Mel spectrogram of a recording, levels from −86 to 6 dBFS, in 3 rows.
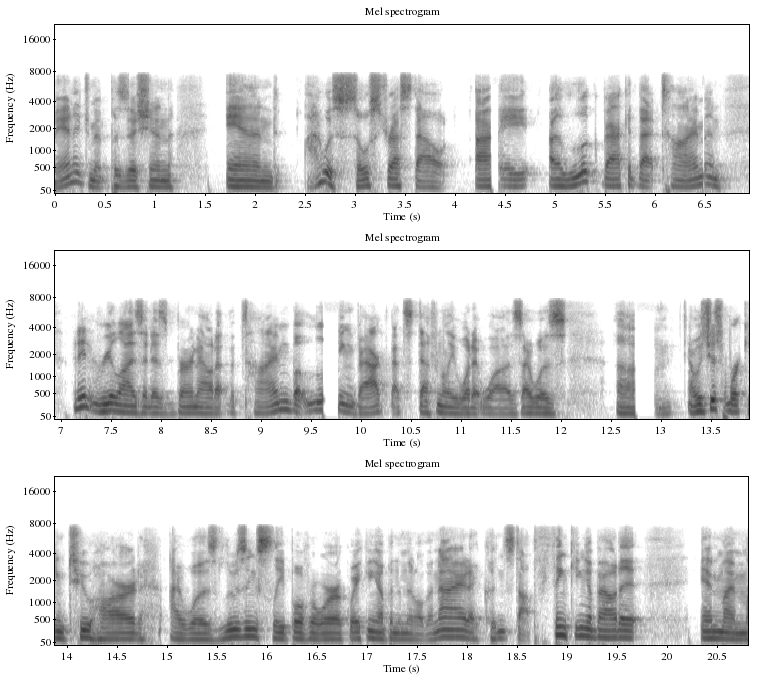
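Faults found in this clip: Lost AMR speech frames at 4.35–4.64 s (after "was so stressed out"), 6.47 s (after "look back at that"), 9.61–9.86 s (after "at the time but") and 12.73–13.04 s. The decoder repeats the last pitch and vocal-tract settings at falling gain: brief warble dropping to near silence within two frames, consistent with about 80, 20, 160 and 200 ms of missing 20 ms frames. Spectrogram shows smeared, static harmonics decaying into a gap. Waveform shows a tapering envelope. The AMR-WB wideband path shows light codec colouring.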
